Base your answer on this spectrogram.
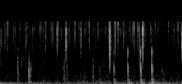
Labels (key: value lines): label: biophony, knock
recorder: SoundTrap 300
